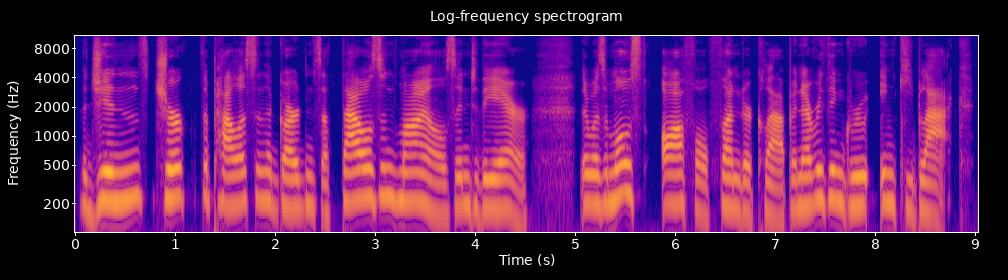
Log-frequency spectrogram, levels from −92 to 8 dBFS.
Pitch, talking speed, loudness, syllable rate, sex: 190 Hz, 175 wpm, -19 LUFS, 5.0 syllables/s, female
